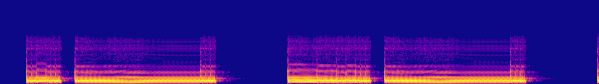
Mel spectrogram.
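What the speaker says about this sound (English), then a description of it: "a much dirtier bass sound, and that sounds something like this." Dirty, distorted bass tone run through Bias effects plays two sustained phrases, each a held, gritty note with a brief break, separated by a pause. It sounds loud and close, with no talking.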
